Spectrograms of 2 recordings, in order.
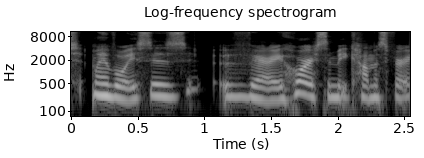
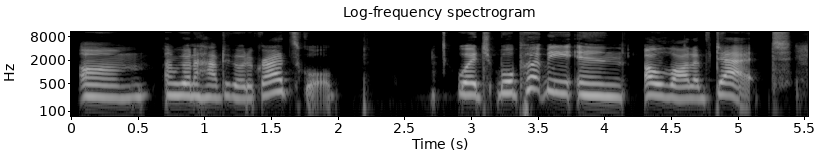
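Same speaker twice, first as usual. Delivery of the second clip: normal talking voice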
